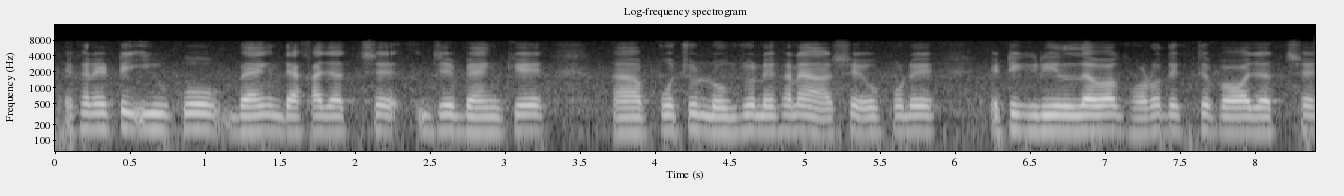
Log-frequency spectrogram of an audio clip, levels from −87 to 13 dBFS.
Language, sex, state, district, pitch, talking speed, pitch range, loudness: Bengali, male, West Bengal, Paschim Medinipur, 150 Hz, 155 wpm, 145-155 Hz, -15 LUFS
